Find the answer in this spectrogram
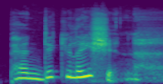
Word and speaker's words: pandiculation: Pandiculation, not dick. Okay, get your mind out of the gutter. It's actually called pandiculation.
